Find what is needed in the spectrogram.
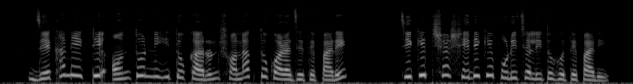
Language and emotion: Bengali, neutral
